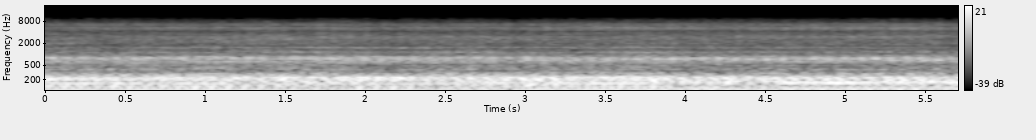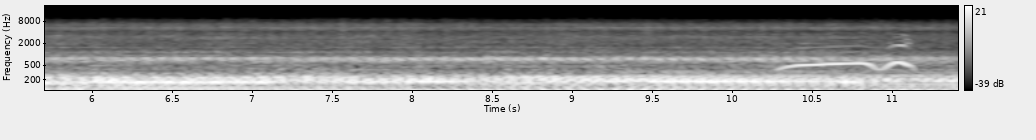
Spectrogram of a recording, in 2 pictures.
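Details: Steady, even low rumble at idle with no misses, knocks or hunting from a 358W 80mm-turbo Fox Body V8 just started after the injector ground was connected; idling smoothly.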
